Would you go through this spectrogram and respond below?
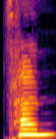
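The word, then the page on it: can: tone 1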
